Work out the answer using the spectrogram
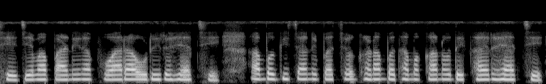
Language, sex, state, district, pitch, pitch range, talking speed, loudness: Gujarati, female, Gujarat, Valsad, 230 Hz, 225-235 Hz, 165 wpm, -16 LUFS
